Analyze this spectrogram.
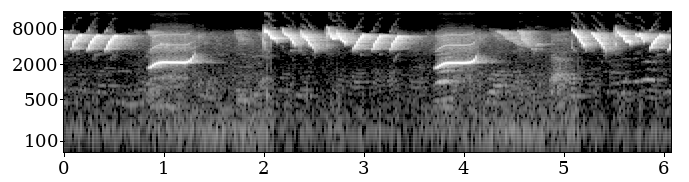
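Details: Oriental white-eye (pleci), an untrained bird, singing in the 'witwitwit' style: rapid runs of high, sharply descending chirps alternate with a clear rising whistle, in bursts about every two seconds.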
